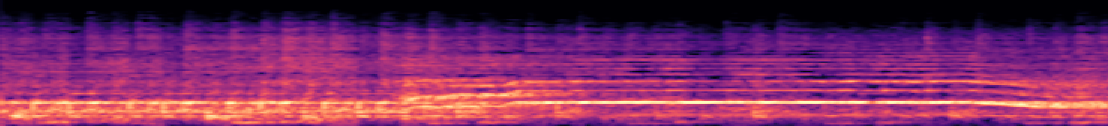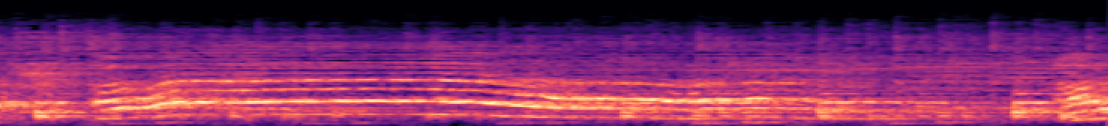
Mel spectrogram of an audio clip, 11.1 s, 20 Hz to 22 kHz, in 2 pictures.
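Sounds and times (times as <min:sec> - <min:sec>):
dholak drum strokes: 0:00.0 - 0:11.0
harmonium high note: 0:00.0 - 0:11.0
quick repeating melody: 0:00.0 - 0:11.0.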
